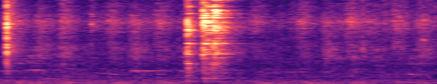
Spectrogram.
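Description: Metal utensils scraping and clinking against a stainless steel plate as an omelette is cut up, with one sharp clink about a second in.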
